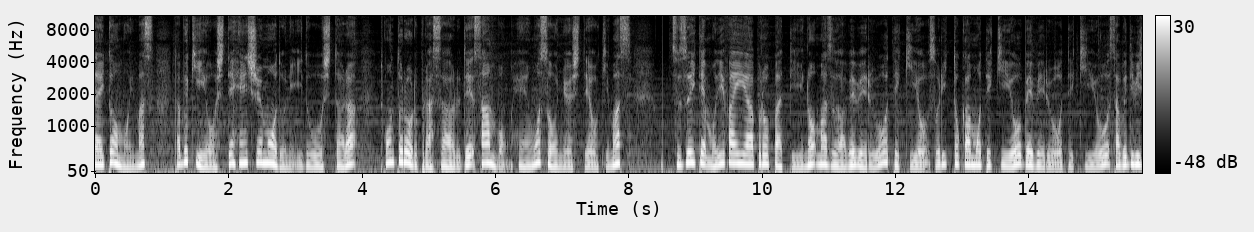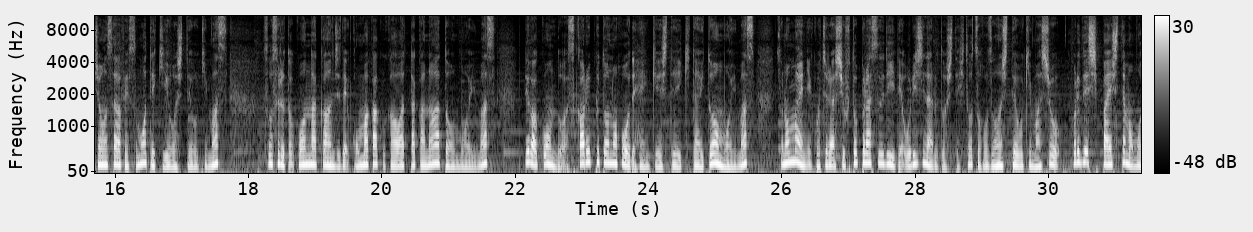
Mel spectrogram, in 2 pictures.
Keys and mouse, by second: 1.0 Tab, 2.2-3.3 middle drag, 4.2 ctrl+z, 4.5 ctrl+r, 6.8 right click, 8.4 click, 8.4 Tab, 10.9-11.6 drag, 12.4-13.0 drag, 13.8-14.6 drag, 15.6-16.6 drag, 17.2 Tab, 17.8 middle click, 20.8 middle click, 22.4 Tab, 26.7 shift+d, 27.4 right click, 28.5 click, 28.7-30.4 drag.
